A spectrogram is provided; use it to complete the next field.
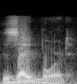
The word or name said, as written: ziteboard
